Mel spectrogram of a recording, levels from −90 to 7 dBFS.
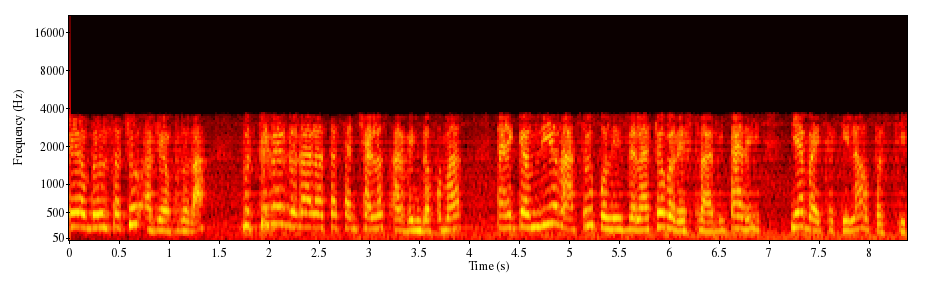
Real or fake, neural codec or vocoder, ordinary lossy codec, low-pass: fake; codec, 16 kHz, 0.4 kbps, LongCat-Audio-Codec; none; 3.6 kHz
